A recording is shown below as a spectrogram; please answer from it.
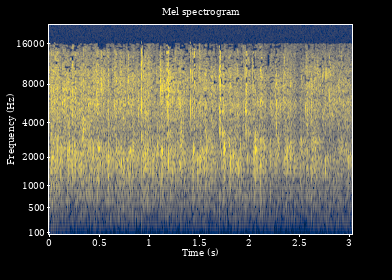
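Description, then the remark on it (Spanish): An audience at a Spanish-language morning church service claps for Jesus, a dense, continuous wash of many hands applauding at an even, fairly loud level for the whole stretch, with no voices standing out. “Vamos a dar un aplauso fuerte a Jesús si usted está recibiendo esa palabra.”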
